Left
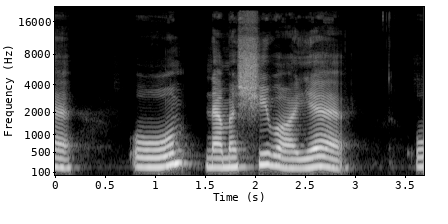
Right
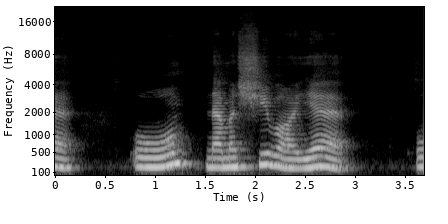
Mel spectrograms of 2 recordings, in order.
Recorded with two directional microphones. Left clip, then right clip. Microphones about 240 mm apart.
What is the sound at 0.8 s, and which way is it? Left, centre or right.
A woman's voice, left.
